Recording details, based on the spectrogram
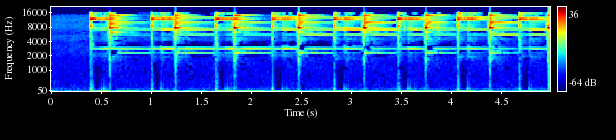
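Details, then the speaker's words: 12 V bell-type turn signal chime meant to be added in the cabin, to be wired to body ground and the flasher output to the lamps: bright bicycle-bell dings in quick pairs, about a hundred pairs a minute, in time with the flasher; working normally. "dengan menambahkan alat ini di dalam kabin misalkan ini langsung dapetin ground body dan ini dapetin plusin yang keluar ke lampu dicabang ke sini nanti akan menghasilkan suara seperti ini teman-teman"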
